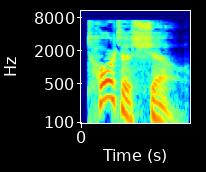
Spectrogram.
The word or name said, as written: tortoiseshell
